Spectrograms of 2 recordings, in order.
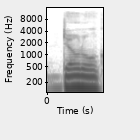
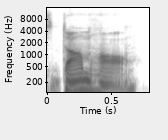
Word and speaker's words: Domhnall: I thought it was Domhnall. No, it's not actually pronounced how it's spelled.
